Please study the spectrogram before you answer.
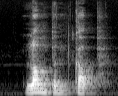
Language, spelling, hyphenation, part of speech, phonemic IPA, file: Dutch, lampenkap, lam‧pen‧kap, noun, /ˈlɑm.pə(n)ˌkɑp/, Nl-lampenkap.ogg
- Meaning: a lampshade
